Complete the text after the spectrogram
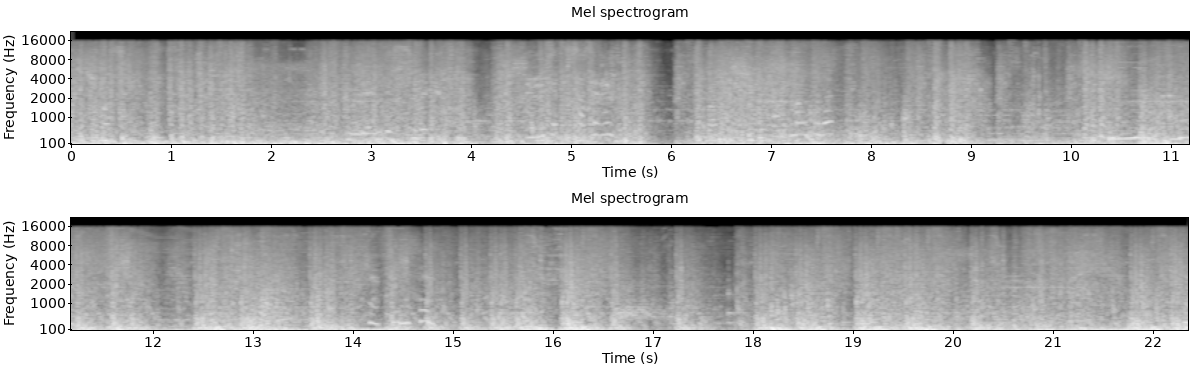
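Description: Swords clash and slash with sharp metallic hits.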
